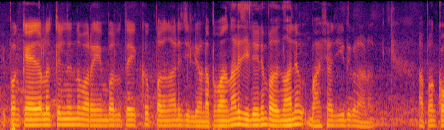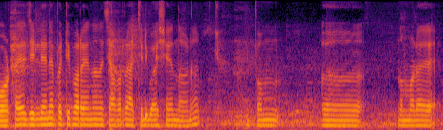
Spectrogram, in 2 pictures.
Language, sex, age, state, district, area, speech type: Malayalam, male, 18-30, Kerala, Idukki, rural, spontaneous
